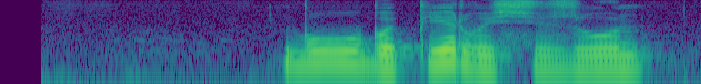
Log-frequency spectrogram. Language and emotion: Russian, sad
